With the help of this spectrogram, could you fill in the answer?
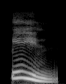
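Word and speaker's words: pain: এবার একসঙ্গে উচ্চারণ করো পি এ আই এন পেইন এটা হচ্ছে সঠিক উচ্চারণ এবার আমি যদি আবার এই ওয়ার্ড টাকে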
